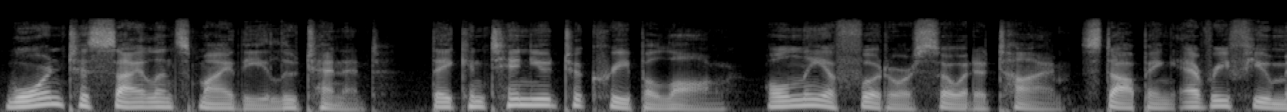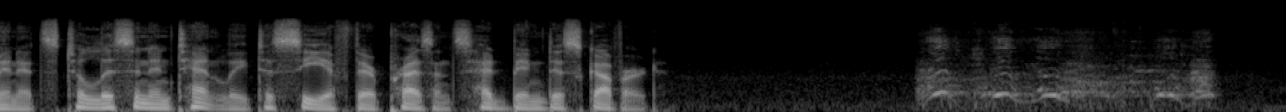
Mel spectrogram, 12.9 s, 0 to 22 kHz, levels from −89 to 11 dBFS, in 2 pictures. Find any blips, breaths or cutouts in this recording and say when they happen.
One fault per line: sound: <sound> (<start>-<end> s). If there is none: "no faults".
sound: bark (11.0-12.6 s)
